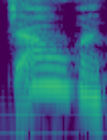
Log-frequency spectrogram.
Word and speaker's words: เจ้า: 그러니까 쩌짠이니까 쌍지읍 발음 나니까 우선 쌍지읍을 써주고 그 다음 에와 아가 합해서 아오 해서 짜오가 됐죠.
